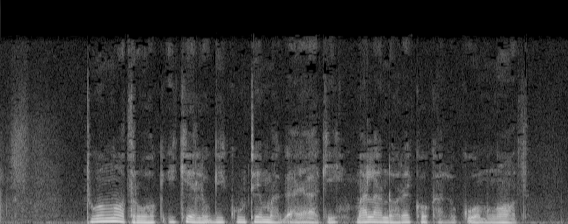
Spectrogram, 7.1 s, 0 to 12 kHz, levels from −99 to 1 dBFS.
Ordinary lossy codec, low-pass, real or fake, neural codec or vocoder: AAC, 32 kbps; 9.9 kHz; real; none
